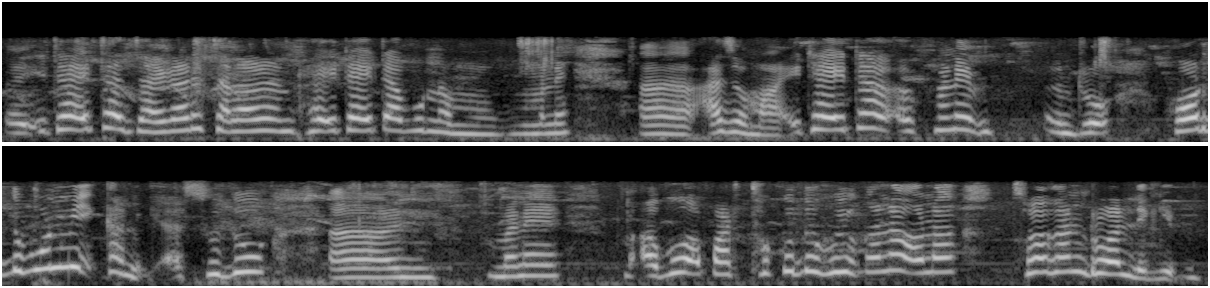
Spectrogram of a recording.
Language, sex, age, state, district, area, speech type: Santali, female, 18-30, West Bengal, Malda, rural, spontaneous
